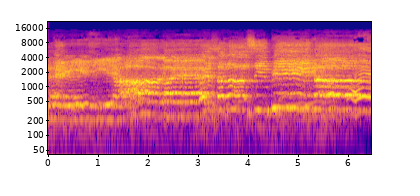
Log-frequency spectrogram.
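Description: Unaccompanied male voices chanting a marsiya (Urdu elegy) together: a lead reciter with a chorus of backing singers, drawing out long, wavering notes.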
